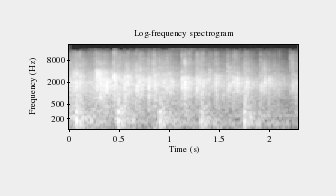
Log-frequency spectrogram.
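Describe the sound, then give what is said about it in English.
A church audience claps for the ministers, producing a quiet, steady patter of many hands with a loosely rhythmic pulse. “Let's clap hands for the ministers here.”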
